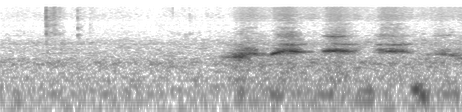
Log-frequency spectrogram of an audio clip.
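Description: Soft whistling, a few short notes at about the same pitch, starting about a second in.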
